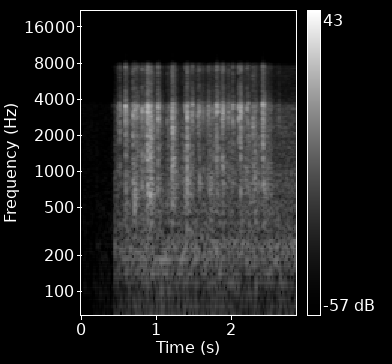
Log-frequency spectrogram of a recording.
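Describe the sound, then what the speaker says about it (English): Rapid typing on a computer keyboard while entering an email address, a steady run of close, crisp key clicks with uneven rhythm and occasional louder taps, starting abruptly after brief silence. "I'm just typing in the address again, the email address for ECAP"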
